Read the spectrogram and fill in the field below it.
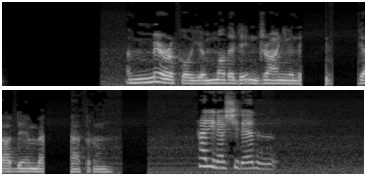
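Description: A young woman talks casually over an online call.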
